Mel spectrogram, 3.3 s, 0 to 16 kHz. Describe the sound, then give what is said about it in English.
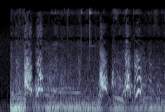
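A dog named Chaplin barks about five times, in two quick clusters of sharp woofs with short pauses between, over a low steady background hum. “After a fun-filled 3 years in Canada, Victoria Morgan and her dog Chaplin are coming home to Australia.”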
